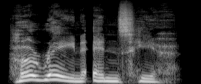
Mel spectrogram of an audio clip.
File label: Male Night Elf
